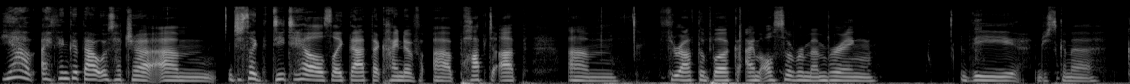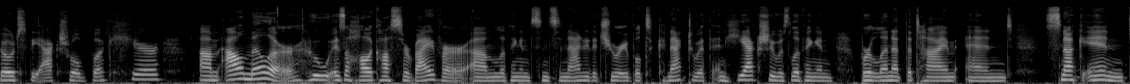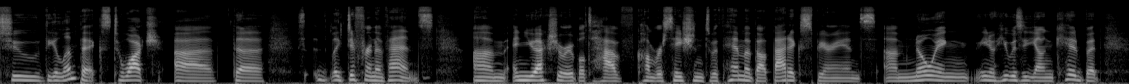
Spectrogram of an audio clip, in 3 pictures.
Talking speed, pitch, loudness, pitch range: 180 wpm, 185 Hz, -29 LUFS, 170-195 Hz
